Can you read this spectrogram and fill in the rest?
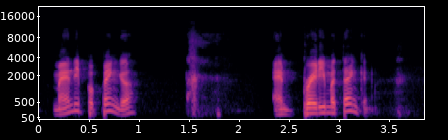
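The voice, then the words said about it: Odd put-on accent. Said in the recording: “that weird fucking accent that I don't know where you got ... It's a little John Gruden”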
